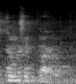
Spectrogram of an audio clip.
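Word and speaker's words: 고춧가루: That's called gochugaru. Is that how you say it? That's how I say it. It's gochugaru. Yep.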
